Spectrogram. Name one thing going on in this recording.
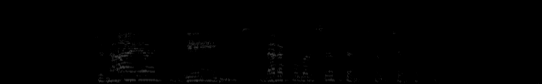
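A man announces a name over a loudspeaker in a large echoing hall.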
